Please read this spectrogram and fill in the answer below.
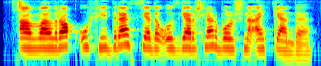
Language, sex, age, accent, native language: Uzbek, female, 25-34, Toshkent viloyati, Uzbek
